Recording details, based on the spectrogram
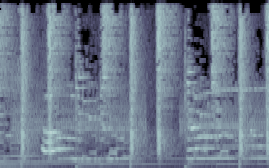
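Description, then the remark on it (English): A short, upbeat jingle with sustained tones and regular percussive hits, layered with cat-like meowing sounds, played loud and close with no talking. “That's the only thing, the jingle explains itself.”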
